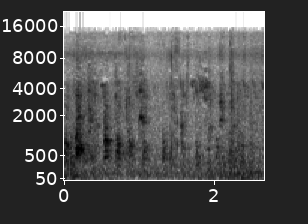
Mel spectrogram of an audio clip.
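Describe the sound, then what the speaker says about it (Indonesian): A chicken clucks in a busy run of short, rapid calls, fairly close and moderately loud, with scattered bird sounds in the background and no talking. "ayam ini dia termasuk unggas yang berkaki"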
